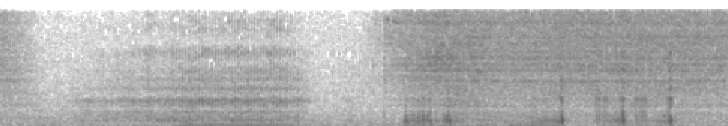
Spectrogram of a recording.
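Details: A low, rattling snore on breathing in, then a hissing breath out with small clicks, during sleep: ordinary snoring.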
